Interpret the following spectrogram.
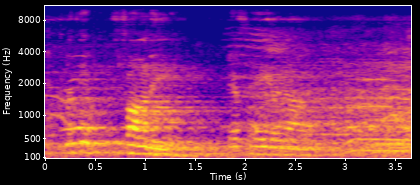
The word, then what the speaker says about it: Fani: It's called, look at Fani, F-A-N-I. It should be pronounced Fanny. Fani. They say she gets very upset if you call her Fanny, F-A-N-I.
